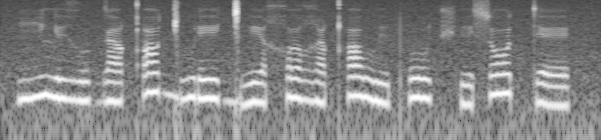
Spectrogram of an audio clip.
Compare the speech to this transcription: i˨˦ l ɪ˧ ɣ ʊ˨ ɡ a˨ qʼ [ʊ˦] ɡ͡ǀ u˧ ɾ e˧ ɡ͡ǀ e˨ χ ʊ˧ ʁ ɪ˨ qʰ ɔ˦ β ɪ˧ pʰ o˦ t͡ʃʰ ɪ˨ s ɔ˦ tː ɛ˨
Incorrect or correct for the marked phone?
incorrect: ɔ˦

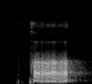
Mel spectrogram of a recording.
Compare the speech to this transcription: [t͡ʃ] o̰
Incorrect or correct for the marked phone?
incorrect: k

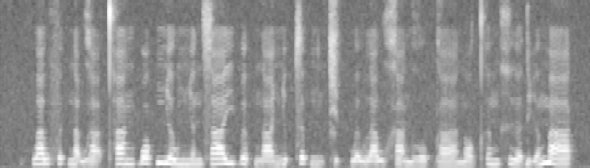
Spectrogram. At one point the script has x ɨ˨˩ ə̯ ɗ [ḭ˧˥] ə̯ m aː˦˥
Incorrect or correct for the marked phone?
correct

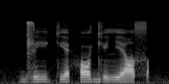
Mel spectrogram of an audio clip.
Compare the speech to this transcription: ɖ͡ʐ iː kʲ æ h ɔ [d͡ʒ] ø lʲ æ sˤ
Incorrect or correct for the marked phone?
incorrect: ɡʲ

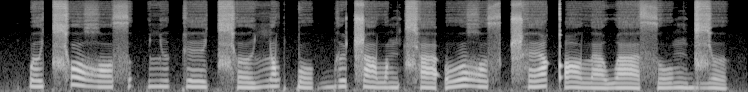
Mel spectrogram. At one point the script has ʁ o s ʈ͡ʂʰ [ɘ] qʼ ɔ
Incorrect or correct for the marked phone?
incorrect: ɛ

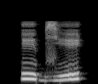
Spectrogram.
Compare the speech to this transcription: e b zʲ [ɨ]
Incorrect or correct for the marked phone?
incorrect: e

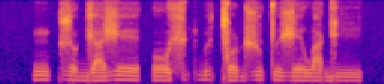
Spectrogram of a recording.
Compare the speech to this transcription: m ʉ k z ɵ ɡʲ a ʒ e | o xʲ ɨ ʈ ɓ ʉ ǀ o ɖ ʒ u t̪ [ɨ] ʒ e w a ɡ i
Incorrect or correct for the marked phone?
correct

